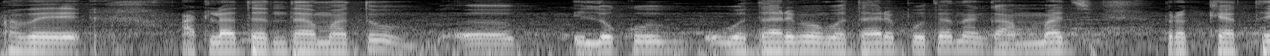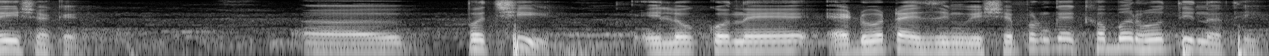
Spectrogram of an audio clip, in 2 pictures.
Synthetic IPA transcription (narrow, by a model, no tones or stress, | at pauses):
ɦəʋe | aʈlad̪ənd̪amãt̪o | elokoʋəd̪ʱaɾemãʋəd̪ʱaɾepot̪anaɡamːãd͡ʒpɾəkʰjat̪ʰːəiʃəke | pət͡ʃʰielokoneɛɖʋəɾʈaizĩŋɡʋiʃepəɳkəjkʰəbəɾɦot̪inət̪ʰi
